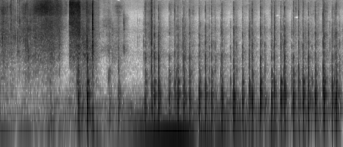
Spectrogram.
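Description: Fingertips tap the black front cover of a closed, solid Death Note hardcover notebook lying flat on a desk mat. A soft, bright rustle and a low, swelling thump lead into a quick, uneven run of short, dull taps with a deep, woody body and almost no ring.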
